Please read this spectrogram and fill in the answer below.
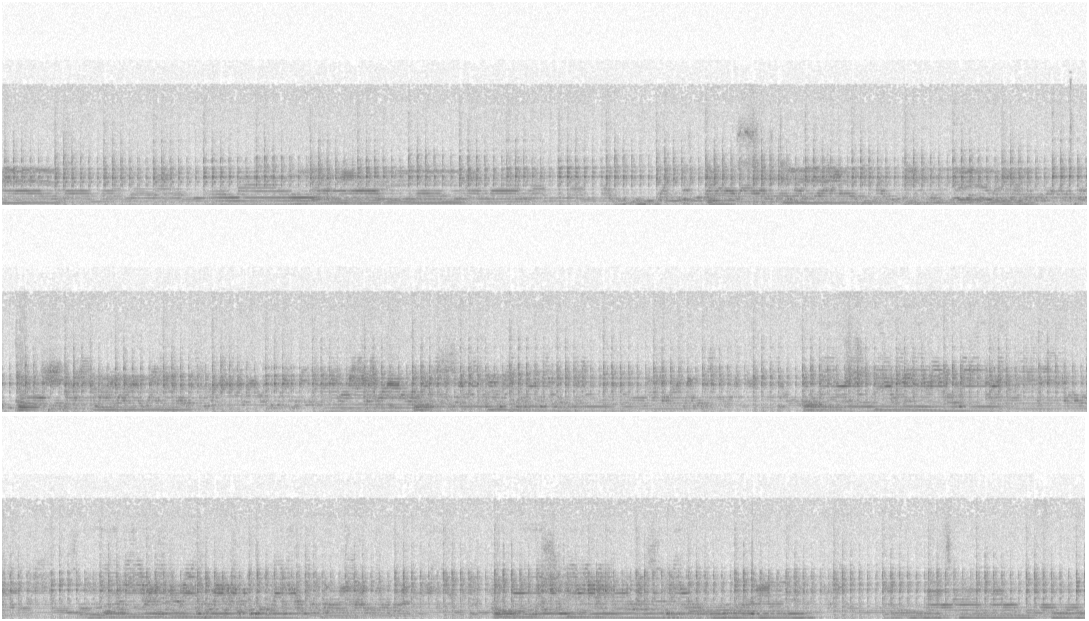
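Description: Live music: an electric guitar playing a slow melody of held notes, many sliding up into pitch.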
